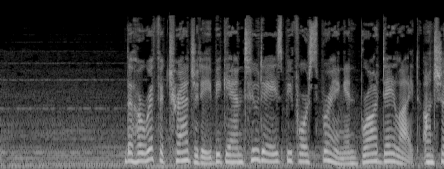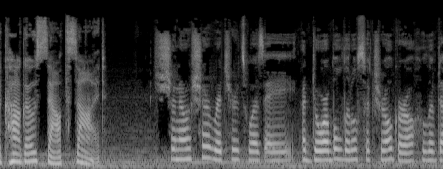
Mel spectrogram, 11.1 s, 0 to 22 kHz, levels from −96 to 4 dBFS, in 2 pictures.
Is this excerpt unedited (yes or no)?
no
